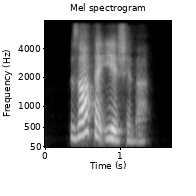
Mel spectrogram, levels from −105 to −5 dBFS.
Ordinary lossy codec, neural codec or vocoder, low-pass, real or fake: MP3, 64 kbps; codec, 16 kHz, 0.2 kbps, FocalCodec; 7.2 kHz; fake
